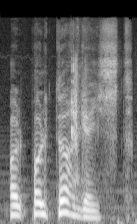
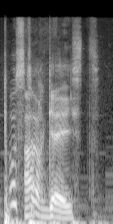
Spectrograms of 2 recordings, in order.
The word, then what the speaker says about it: Postergeist: Poltergeist. Non, j'ai pas mal prononcé. C'est Postergeist. Ok.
